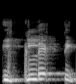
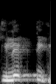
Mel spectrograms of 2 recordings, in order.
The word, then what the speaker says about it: eclectic: ইক্লেকটিক approach, ইলেকট্রিক নয়, এটা অনেকে প্রথমে উচ্চারণ করে ইলেকট্রিক, এটা ইক্লেকটিক অ্যাপ্রোচ অ্যালাউজ দ্য ল্যাঙ্গুয়েজ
